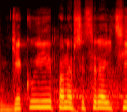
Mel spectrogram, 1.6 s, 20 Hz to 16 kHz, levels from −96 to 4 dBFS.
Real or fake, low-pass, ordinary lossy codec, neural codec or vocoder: real; 14.4 kHz; Opus, 32 kbps; none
